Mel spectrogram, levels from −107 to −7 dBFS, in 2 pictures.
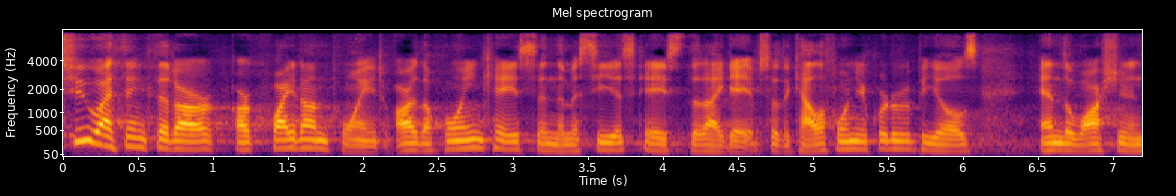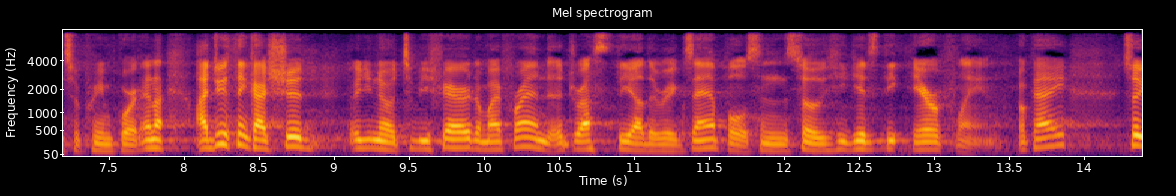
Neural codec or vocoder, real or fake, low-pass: codec, 24 kHz, 1.2 kbps, DualCodec; fake; 7.2 kHz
